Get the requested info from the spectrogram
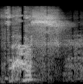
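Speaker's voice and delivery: put-on outraged child's exclamation; indignant cry. A narrator's reading. Hans objecting to the fairy, with an indignant cry. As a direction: blurt it out in disbelief. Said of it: "rief Hans empört".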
